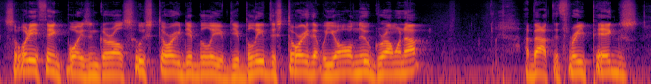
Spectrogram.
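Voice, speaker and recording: A man's voice: mid-range voice, steady tone, a little fast. A man reading to young children, introducing the story and chatting to them informally in asides. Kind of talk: informal story-time read-aloud.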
